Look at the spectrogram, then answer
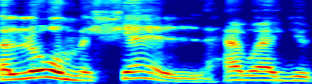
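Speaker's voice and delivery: fake, put-on Portuguese accent. Showing how a female character should sound, greeting Michelle, Portuguese accent. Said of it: "She should be like this".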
